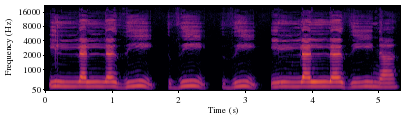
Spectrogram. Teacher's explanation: ذی کے لیے آواز دو کاؤنٹ کے نیچے جائے گی، یا مدہ بنے گا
